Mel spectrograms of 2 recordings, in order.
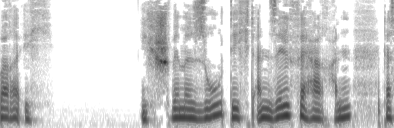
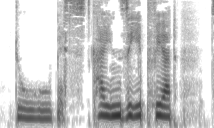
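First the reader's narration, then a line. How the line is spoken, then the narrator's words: Hissed aside. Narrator (German): zischt Silfe mir zu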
